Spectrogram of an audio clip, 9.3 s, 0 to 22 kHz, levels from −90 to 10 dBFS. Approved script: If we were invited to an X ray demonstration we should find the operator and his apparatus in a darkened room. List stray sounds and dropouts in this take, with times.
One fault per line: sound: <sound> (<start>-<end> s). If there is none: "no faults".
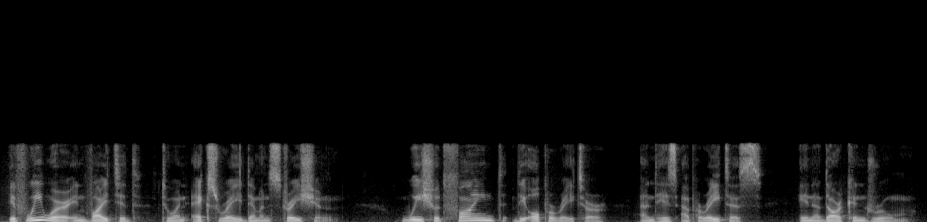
no faults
